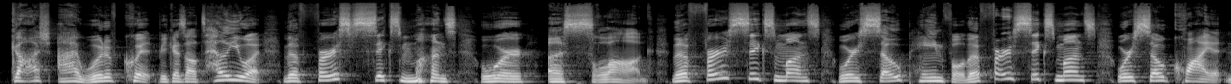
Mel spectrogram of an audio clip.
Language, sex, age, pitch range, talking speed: English, male, 20-39, 120-175 Hz, 150 wpm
